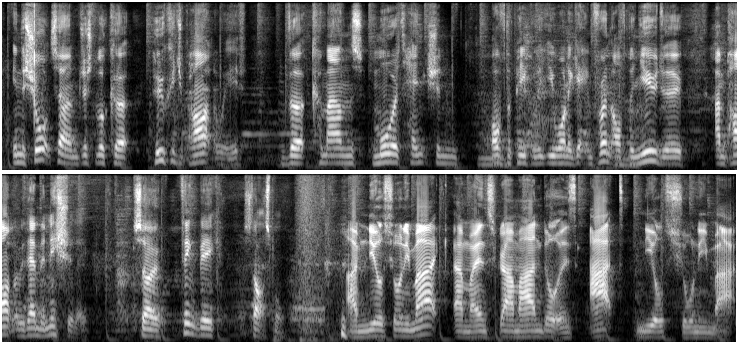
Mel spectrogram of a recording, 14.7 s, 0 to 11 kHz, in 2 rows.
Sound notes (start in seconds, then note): 10.1 abrupt swooshing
